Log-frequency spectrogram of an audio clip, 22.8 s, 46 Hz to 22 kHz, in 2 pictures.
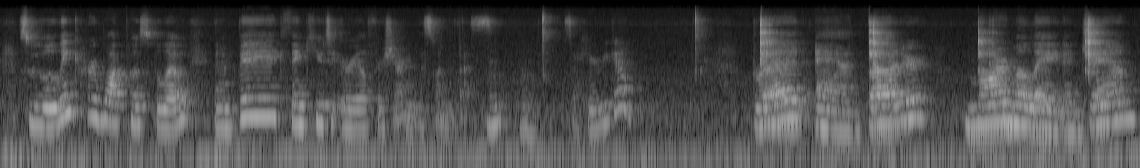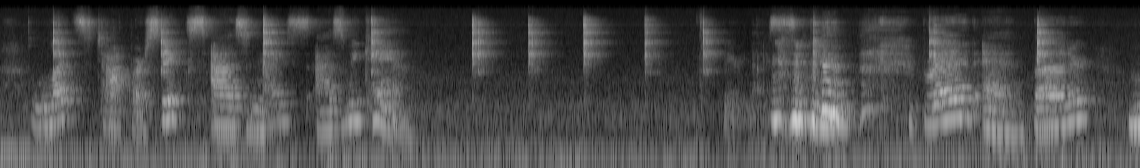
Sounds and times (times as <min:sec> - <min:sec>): Speech: 0:00.2 - 0:06.4, 0:07.6 - 0:15.6, 0:18.6 - 0:19.4, 0:20.6 - 0:22.8.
